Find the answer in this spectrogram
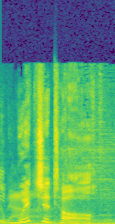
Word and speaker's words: Wichita: It's Wichita. Wichita Falls. Okay. That's the first time I've heard it called that. Well, that's how it's pronounced, so everyone's doing it wrong.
